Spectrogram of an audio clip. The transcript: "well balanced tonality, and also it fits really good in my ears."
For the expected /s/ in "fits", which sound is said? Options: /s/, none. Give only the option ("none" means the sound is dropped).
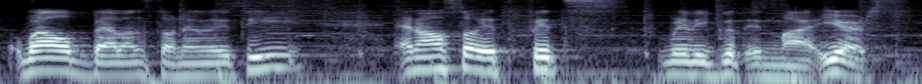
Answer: /s/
